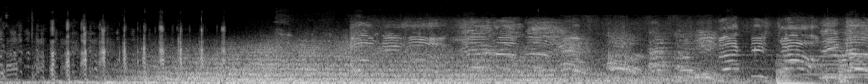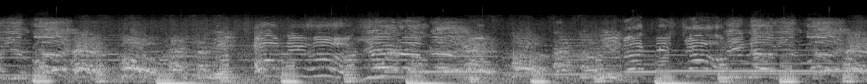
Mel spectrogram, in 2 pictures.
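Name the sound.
protesters chanting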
